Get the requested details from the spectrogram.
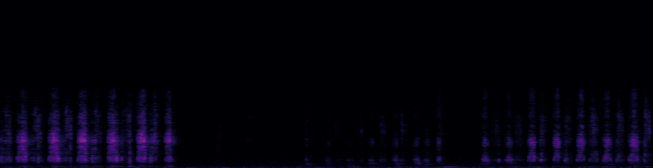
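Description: A wooden stylus scratches lines into the cone drawings on the lower part of a black wax-coated scratch art pad page. Quick, evenly paced strokes make bright, raspy scratching bursts that die away almost instantly. After a near-quiet stretch with only faint, light strokes, the strong scratching returns.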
